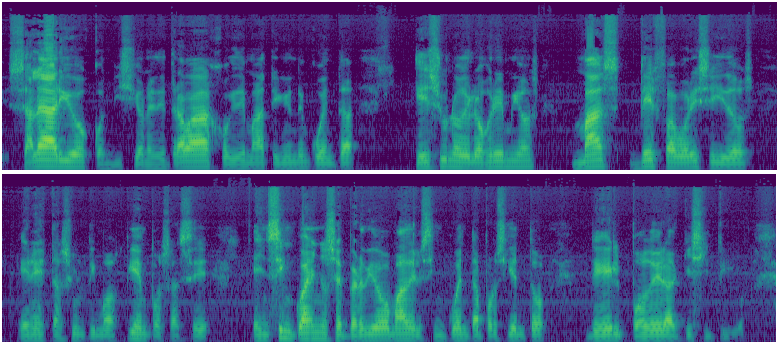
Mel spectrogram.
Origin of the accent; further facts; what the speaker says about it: Buenos Aires, Argentina; Yo soy de Villa Crespo, pero soy de Nueva Chicago.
